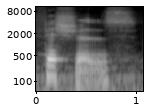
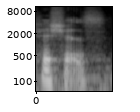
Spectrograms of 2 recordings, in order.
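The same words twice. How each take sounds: First: The word is articulated crisply with big mouth movements. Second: The word is mumbled with small mouth movements. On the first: The speaker calls it right. "if you say fishes" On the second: The speaker calls it wrong. "instead of fishes"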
